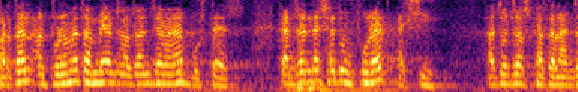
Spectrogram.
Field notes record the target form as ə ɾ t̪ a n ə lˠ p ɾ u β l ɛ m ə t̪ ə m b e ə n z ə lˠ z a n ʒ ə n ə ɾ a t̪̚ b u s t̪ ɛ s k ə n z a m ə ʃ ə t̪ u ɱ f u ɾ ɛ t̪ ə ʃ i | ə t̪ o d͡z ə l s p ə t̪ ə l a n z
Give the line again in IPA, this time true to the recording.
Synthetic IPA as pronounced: ə ɾ t̪ a n ə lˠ p ɾ u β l ɛ m ə t̪ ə m b e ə n z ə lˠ z a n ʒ ə n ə ɾ a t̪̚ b u s t̪ ɛ s k ə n z a n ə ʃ a t̪ u ɱ f u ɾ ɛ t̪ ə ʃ i | ə t̪ o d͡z ə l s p ə t̪ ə l a n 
